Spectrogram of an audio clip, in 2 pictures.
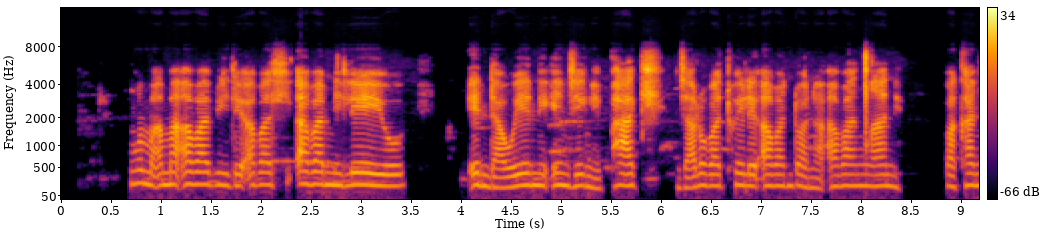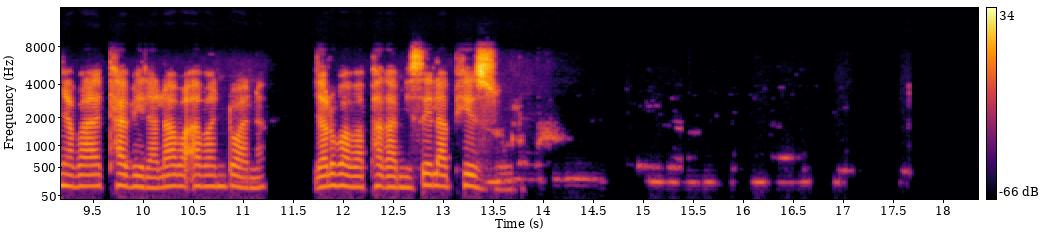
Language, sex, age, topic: North Ndebele, male, 36-49, health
